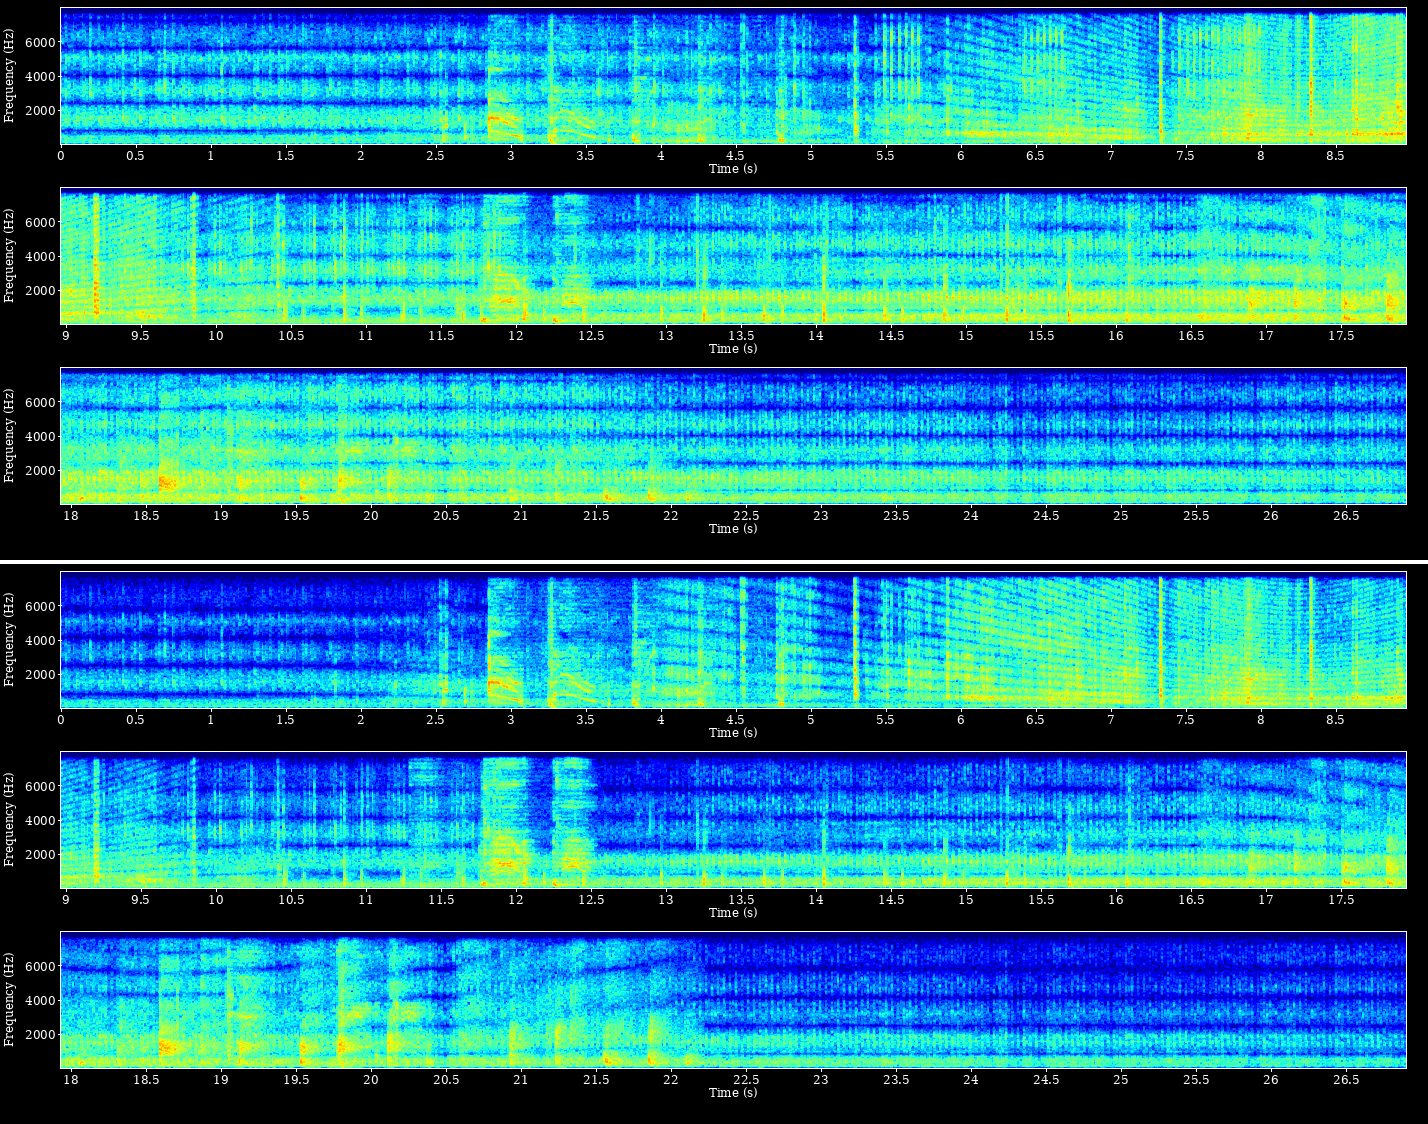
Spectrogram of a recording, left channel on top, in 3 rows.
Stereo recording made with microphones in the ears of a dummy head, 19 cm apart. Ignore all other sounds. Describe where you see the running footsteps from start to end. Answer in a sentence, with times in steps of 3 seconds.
In this clip you hear the running footsteps not at all from 0 s, on the left from 9 s, on the right from 18 s and not at all from 24 s.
